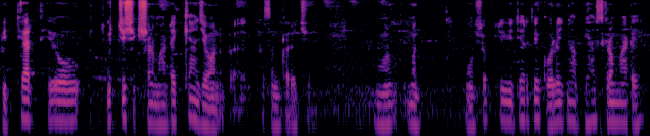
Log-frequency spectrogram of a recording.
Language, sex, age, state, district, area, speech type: Gujarati, male, 18-30, Gujarat, Narmada, rural, spontaneous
